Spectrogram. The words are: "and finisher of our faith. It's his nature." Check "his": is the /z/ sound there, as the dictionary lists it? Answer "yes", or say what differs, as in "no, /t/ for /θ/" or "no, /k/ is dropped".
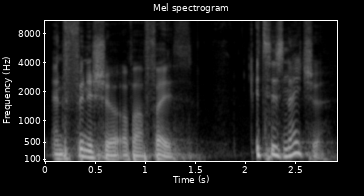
yes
